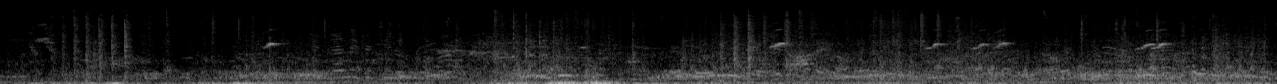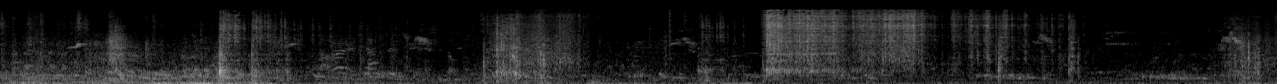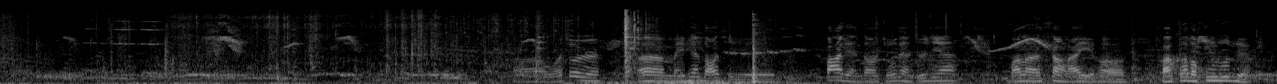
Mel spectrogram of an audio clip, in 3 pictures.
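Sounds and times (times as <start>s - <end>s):
pigeons cooing: 0.0s - 38.3s
murmur of voices: 6.8s - 17.6s
rustling: 15.0s - 32.0s.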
